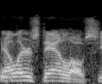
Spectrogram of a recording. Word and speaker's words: Ehlers-Danlos: But he has had this for years, and they finally diagnosed him with, is it Ehlers-Danlos disease? I probably yes. – Not pronounce it. – Ehlers-Danlos, yes.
